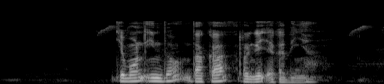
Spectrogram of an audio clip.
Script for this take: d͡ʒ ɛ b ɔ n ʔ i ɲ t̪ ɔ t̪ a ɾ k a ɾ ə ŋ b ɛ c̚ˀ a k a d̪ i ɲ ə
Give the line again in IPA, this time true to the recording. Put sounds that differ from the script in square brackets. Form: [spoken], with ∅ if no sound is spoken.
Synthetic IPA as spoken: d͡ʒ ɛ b ɔ n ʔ i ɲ [d̪] ɔ [d̪] a [∅] k a ɾ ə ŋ [ɡ] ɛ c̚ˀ a k a d̪ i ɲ [a]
